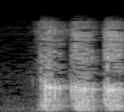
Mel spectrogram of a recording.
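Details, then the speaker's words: Adult imitating, at lower volume, the heavy snoring of obstructive sleep apnea with repetitive breathing pauses: three quick, rough snorting snores; sleep apnea snoring (imitation). "what is sleep apnea it's heavy snoring with repetitive pauses in breathing I'm going to emulate it but I can't possibly put out the volume that wakes an entire household up when a person has sleep apnea sounds like this"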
